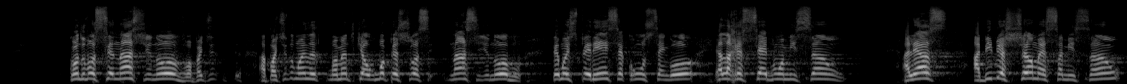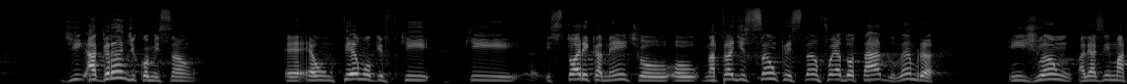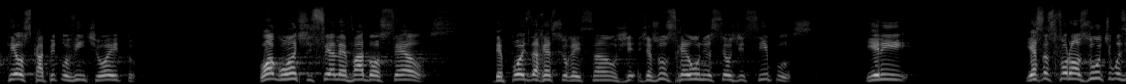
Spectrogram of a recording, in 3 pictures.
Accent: Brazilian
